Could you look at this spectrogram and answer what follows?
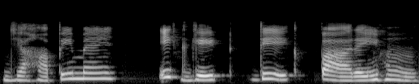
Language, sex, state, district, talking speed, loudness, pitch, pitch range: Hindi, female, Bihar, Kaimur, 130 wpm, -16 LUFS, 210 Hz, 190-250 Hz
